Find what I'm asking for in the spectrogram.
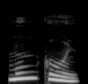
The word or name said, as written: ಮುಂಗಾಳು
